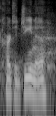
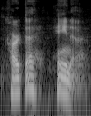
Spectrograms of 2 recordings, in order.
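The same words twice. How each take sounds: First: The g is said as a hard g. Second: The g is said as an h sound. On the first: The speaker calls it wrong. "I said this city's name was Cartagena" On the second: The speaker calls it right. "the G's and the J's are all pronounced as H's"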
